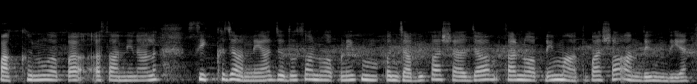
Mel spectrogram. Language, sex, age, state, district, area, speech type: Punjabi, female, 18-30, Punjab, Shaheed Bhagat Singh Nagar, urban, spontaneous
